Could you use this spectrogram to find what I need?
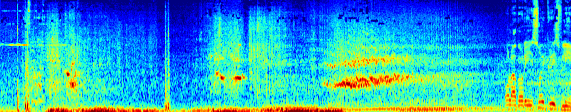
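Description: Vehicles rush past loudly on a road.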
